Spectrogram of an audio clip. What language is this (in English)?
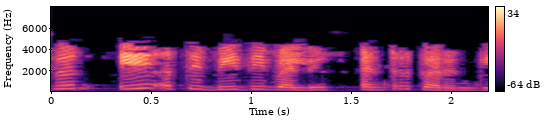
Punjabi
